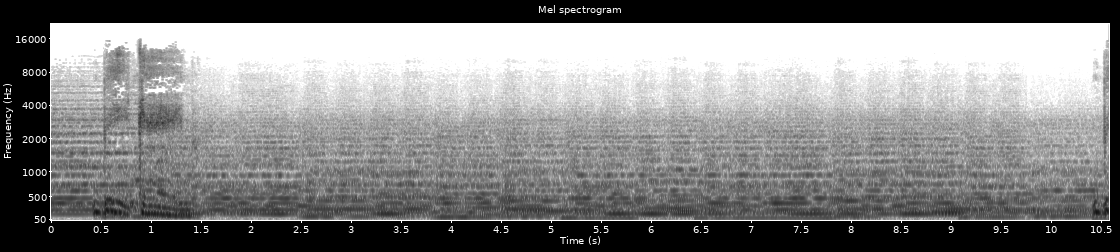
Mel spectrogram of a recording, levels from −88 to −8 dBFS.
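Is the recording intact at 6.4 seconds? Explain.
Yes, at 6.4 seconds the audio is intact, with no dropout, click, distortion or other fault to be heard at that moment.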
